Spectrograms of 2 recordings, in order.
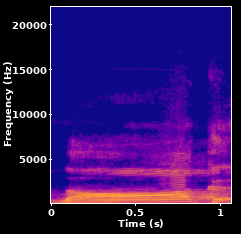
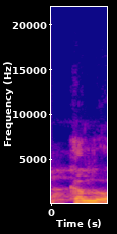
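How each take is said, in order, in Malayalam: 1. ആദ്യ സ്വരം ഒത്തിരി നീട്ടിയാണ് പറയുന്നത്. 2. ആദ്യ സ്വരം ചുരുക്കിയാണ് പറയുന്നത്. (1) "നാക്കിനെ ഒത്തിരി നീട്ടി" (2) "ഒട്ടും നിൽക്കാതെ പറയുന്നത്"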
